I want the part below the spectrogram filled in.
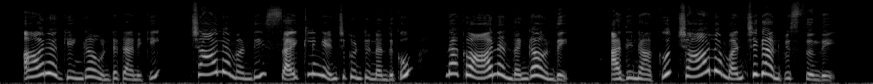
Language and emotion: Telugu, happy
